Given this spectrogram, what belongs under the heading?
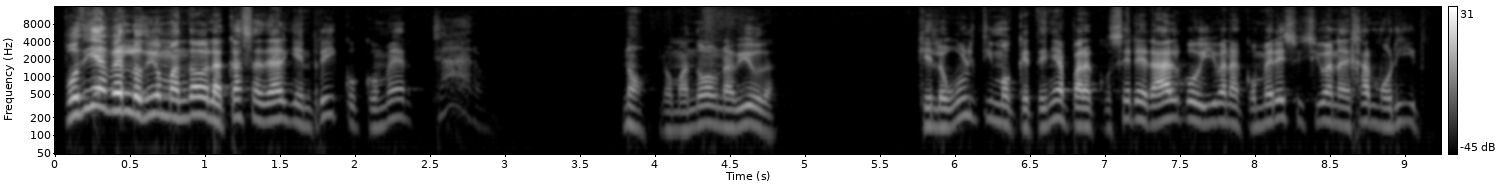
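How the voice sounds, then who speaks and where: A pastor preaching a sermon in a church, animated, swinging between loud bursts and soft asides and acting out the people he quotes. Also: high-pitched, fast talker. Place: church sanctuary.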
